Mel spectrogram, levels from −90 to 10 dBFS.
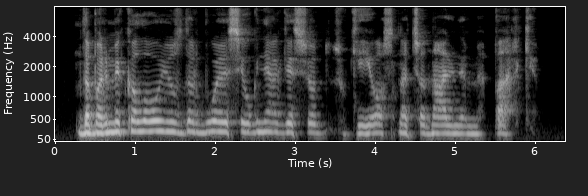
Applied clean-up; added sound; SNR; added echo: none; none; none; none.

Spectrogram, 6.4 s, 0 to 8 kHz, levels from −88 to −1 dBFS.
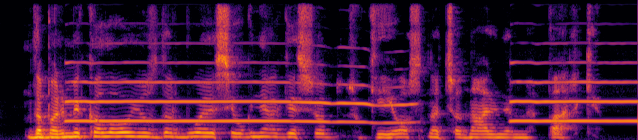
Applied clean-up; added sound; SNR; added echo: none; Wind instrument, woodwind instrument; 2 dB; none.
